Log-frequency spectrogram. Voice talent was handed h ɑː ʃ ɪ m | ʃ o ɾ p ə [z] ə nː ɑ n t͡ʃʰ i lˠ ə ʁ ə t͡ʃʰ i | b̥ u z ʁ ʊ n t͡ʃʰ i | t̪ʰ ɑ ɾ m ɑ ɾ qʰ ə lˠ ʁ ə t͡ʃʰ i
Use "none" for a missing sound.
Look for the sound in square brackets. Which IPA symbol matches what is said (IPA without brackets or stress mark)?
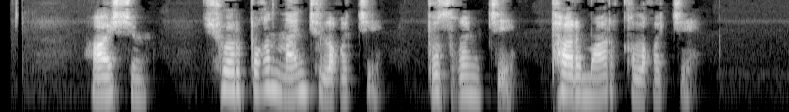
ʁ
